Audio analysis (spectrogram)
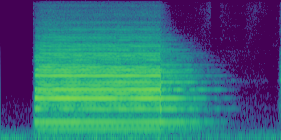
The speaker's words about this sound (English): You heard the horn, guys. That's halftime.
